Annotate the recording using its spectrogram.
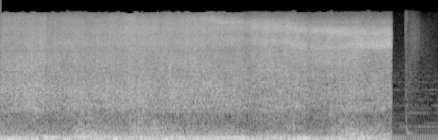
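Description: Water rushing and splashing over a phone's microphone at the water's surface: a loud, steady rushing noise with a deep rumble, which cuts off suddenly near the end.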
